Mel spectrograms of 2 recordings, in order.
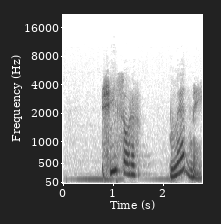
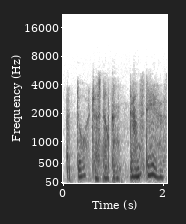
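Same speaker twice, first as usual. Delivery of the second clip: unvoiced, hushed warning; frightened whisper; 4 semitones lower than usual. She warns him of the door downstairs in a whisper. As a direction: whisper so nobody downstairs hears.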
